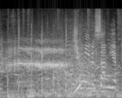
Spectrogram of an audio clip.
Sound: screaming

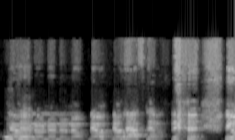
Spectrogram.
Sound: chuckles

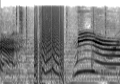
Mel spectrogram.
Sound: record scratches

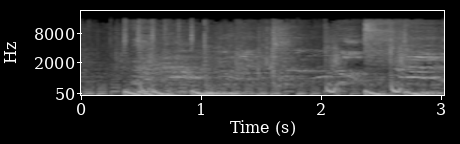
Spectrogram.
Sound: suspenseful music playing; men grunting

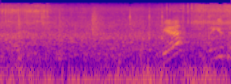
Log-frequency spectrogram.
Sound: wind blowing

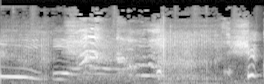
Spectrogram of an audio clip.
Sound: snoring

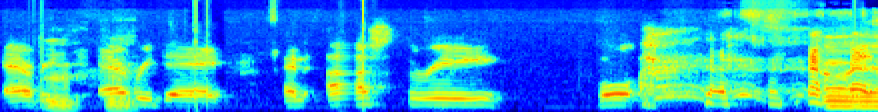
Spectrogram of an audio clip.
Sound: laughs

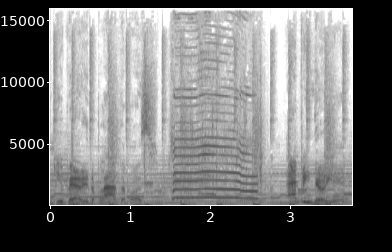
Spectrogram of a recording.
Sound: Doofenshmirtz blows the same party horn

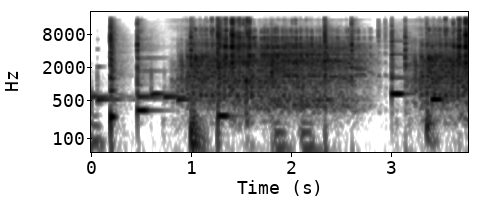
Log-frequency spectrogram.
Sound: toy buzzing

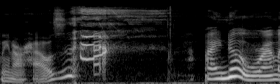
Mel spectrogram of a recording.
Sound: laughs

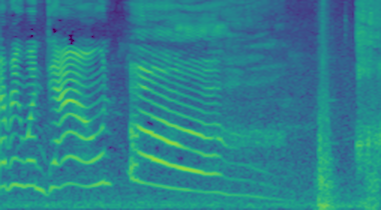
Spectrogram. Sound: fake yawning

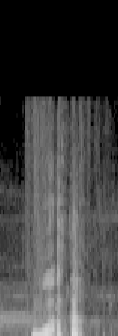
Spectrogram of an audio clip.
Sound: small giggle

